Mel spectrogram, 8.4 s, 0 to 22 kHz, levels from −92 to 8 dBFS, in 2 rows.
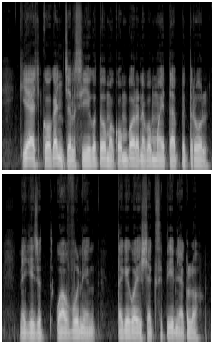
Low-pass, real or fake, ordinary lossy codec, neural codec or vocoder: none; real; none; none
